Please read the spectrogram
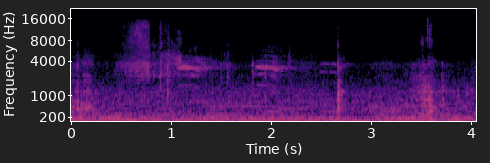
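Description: Quiet handling noise: a brief rustle about half a second in and a few soft clicks over a steady low hum, with two short high chirps about one and two seconds in.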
